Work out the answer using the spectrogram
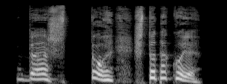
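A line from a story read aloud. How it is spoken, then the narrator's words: Fearful respectful babbling. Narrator (Russian): Залепетал хозяин, почтительно и со страхом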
